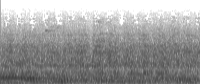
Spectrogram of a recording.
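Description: Steady low background rumble with a faint hum that fades out about a second in; no stitching or machine noise stands out.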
